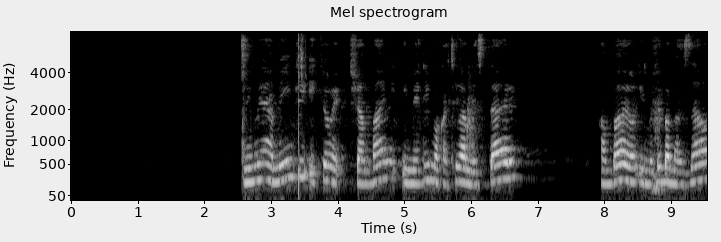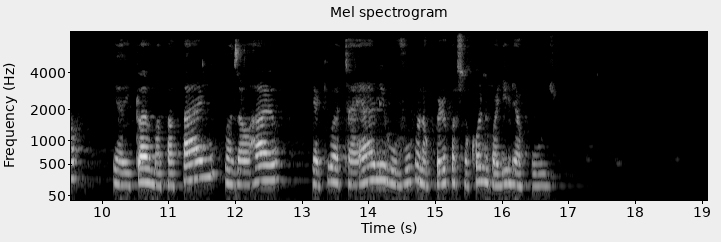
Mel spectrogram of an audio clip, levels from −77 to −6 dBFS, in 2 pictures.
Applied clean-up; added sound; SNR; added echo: none; Dishes, pots, and pans; 13 dB; reverberation time 0.3 s.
